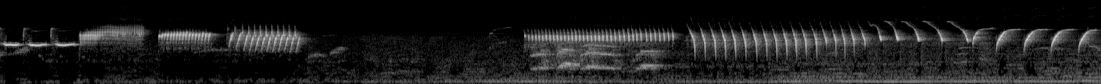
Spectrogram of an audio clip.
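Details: Canary pouring out ngerol rolls and nembak bursts, used for tutoring and luring other birds: short buzzy rolls broken by a brief pause, then a long trill that breaks into ringing, downward-sweeping whistles.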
